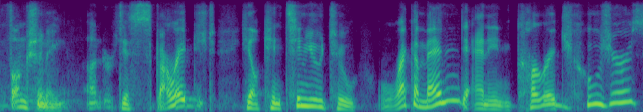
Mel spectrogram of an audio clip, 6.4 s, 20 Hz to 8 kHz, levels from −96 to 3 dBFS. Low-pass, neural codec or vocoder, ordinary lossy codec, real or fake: 7.2 kHz; codec, 16 kHz, 4 kbps, FunCodec, trained on LibriTTS, 50 frames a second; Opus, 32 kbps; fake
